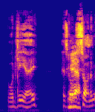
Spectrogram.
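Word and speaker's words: N'Jie: Clinton G, or GA, has gone to Tottenham. It's spelled NG, but apparently the N is silent. So it's Clinton GA.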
